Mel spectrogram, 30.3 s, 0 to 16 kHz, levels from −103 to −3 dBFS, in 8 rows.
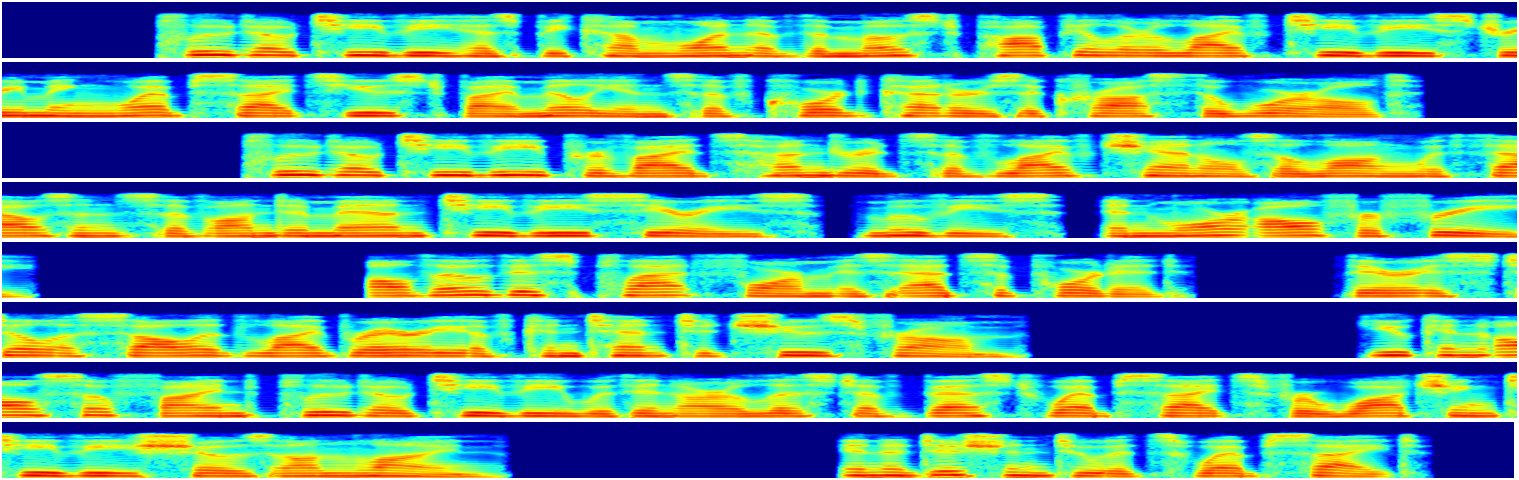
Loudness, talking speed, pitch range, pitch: -20 LUFS, 160 wpm, 165-190 Hz, 180 Hz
